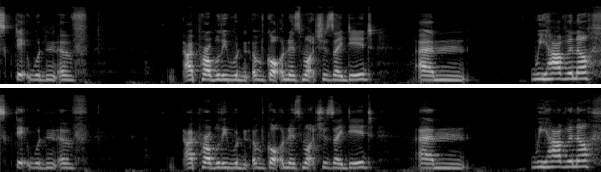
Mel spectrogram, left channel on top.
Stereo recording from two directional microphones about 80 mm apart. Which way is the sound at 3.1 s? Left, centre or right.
Left.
